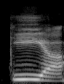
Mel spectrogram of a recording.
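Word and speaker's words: G'iah: Next we decided Gia, not Gia. Gia. Gia, hard G. Hard G.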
